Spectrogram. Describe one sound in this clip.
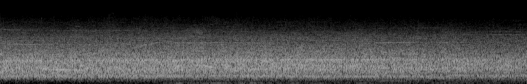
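A large crowd cheers loudly in an arena.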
